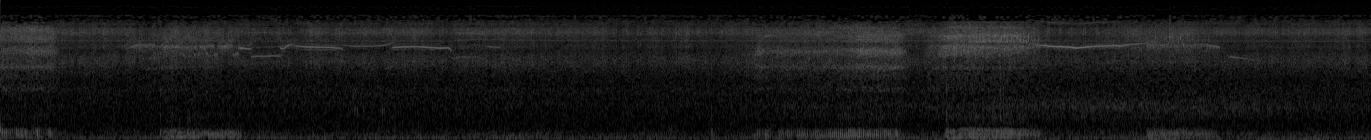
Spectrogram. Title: Chilling and snoring on a Sunday morning.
